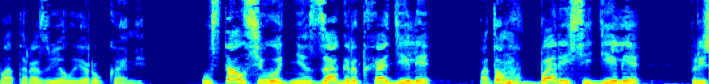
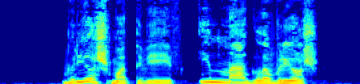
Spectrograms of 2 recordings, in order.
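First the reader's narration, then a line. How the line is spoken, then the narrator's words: Sighed. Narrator (Russian): вздохнула однокурсница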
